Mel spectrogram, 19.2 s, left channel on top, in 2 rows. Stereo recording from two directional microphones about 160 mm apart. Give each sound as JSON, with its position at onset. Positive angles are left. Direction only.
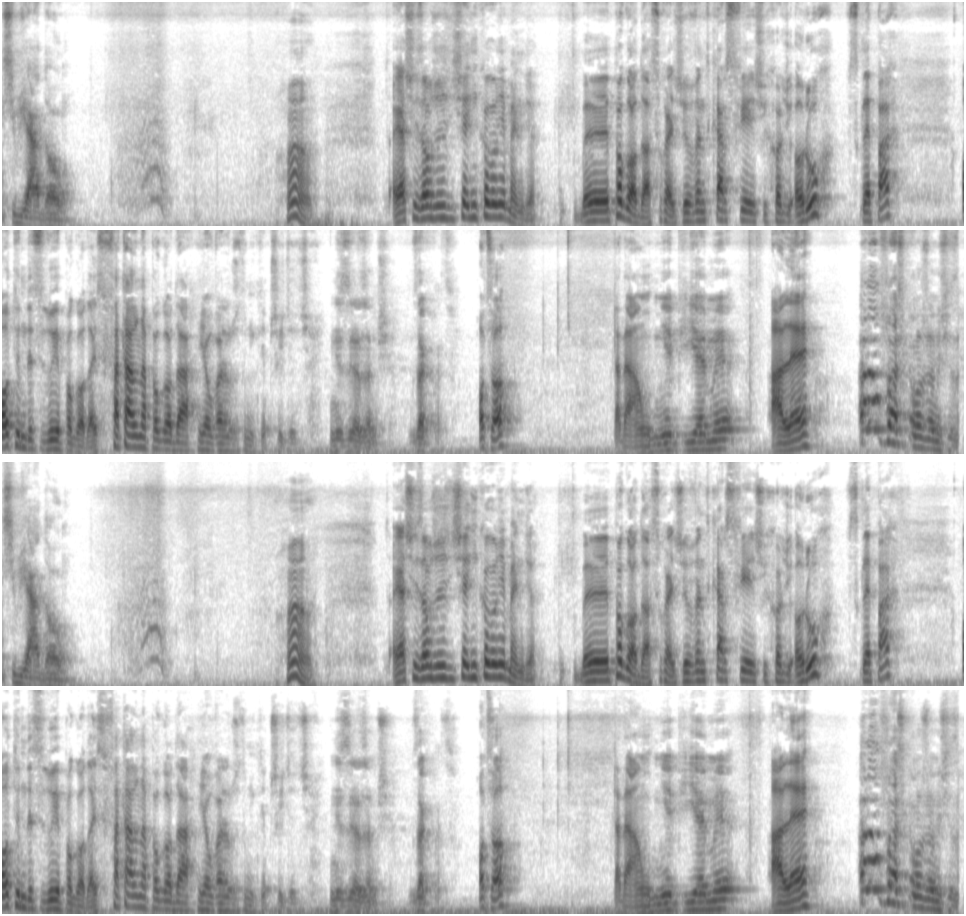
{"t": 0.0, "sound": "speech", "side_deg": 0}
{"t": 2.8, "sound": "a sound", "side_deg": -5}
{"t": 3.8, "sound": "speech", "side_deg": 5}
{"t": 10.7, "sound": "speech", "side_deg": 90}
{"t": 11.1, "sound": "speech", "side_deg": 25}
{"t": 11.3, "sound": "speech", "side_deg": 15}
{"t": 15.7, "sound": "speech", "side_deg": -5}
{"t": 16.2, "sound": "speech", "side_deg": 15}
{"t": 17.0, "sound": "a sound", "side_deg": 0}
{"t": 18.2, "sound": "speech", "side_deg": 15}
